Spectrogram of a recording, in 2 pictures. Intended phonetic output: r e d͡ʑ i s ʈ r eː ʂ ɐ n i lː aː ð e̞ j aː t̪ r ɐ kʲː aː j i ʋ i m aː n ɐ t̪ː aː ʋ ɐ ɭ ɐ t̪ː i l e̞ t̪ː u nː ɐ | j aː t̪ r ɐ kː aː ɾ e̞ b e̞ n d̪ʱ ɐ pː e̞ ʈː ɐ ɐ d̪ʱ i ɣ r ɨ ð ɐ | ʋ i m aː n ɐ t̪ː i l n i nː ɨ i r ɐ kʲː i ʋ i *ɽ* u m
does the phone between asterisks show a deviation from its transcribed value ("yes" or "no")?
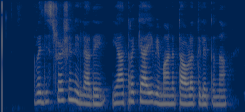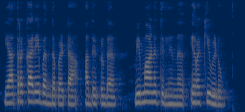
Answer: no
